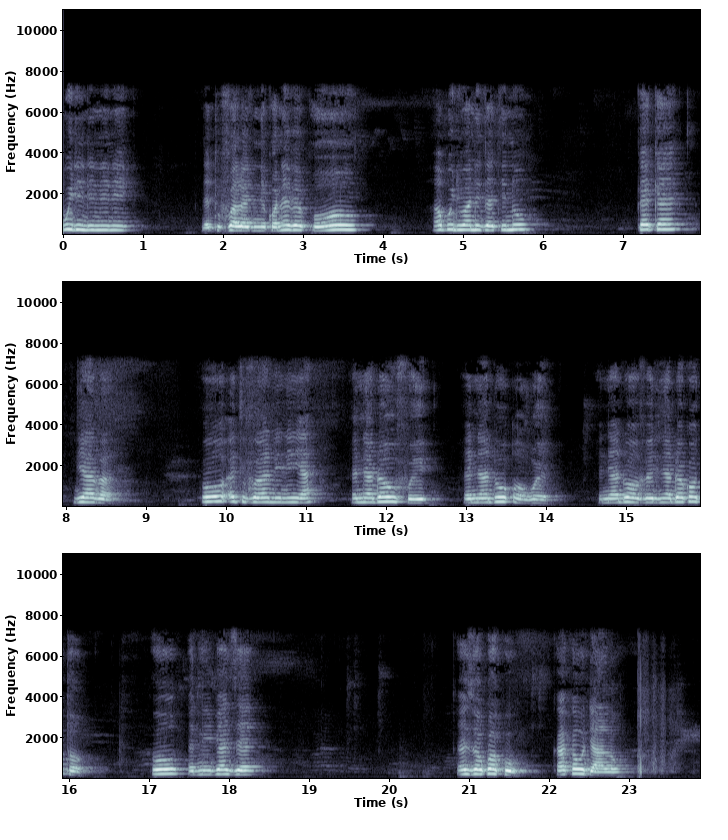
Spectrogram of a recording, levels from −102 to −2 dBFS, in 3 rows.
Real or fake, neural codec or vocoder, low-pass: real; none; 7.2 kHz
